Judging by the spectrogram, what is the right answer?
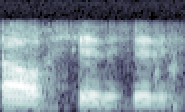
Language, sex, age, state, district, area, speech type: Malayalam, male, 45-60, Kerala, Idukki, rural, conversation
